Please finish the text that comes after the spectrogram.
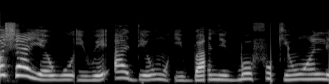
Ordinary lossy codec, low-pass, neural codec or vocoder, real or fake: none; 7.2 kHz; none; real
